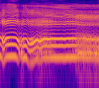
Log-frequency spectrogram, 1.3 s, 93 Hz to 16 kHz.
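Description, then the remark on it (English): A person's voice imitates a rooster's crow: one loud, strained call that wavers briefly at the start, then holds a long, steady, wailing note. “And it wasn't 15 minutes, and that rooster starts.”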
